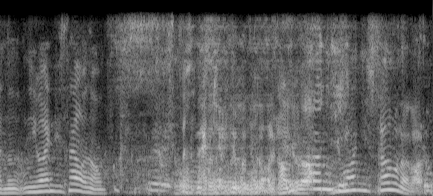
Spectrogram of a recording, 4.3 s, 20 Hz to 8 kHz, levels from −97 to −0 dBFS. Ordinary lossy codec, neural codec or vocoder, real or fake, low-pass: none; vocoder, 22.05 kHz, 80 mel bands, HiFi-GAN; fake; 7.2 kHz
